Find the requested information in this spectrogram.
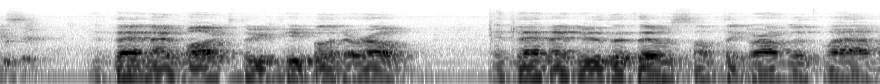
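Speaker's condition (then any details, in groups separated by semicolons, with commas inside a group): Brain injury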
